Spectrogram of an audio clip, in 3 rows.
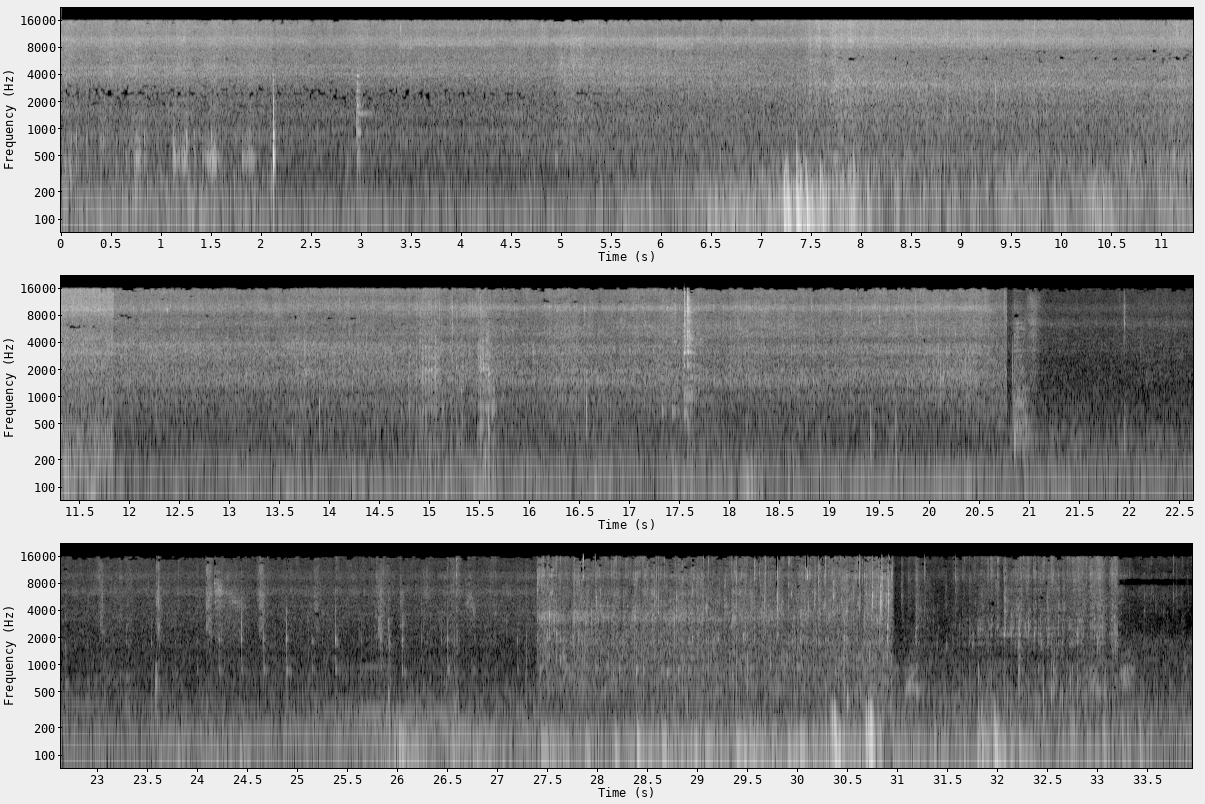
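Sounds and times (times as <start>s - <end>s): food sizzling: 0.0s - 20.8s.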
